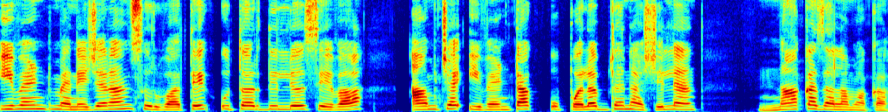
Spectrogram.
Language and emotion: Goan Konkani, sad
